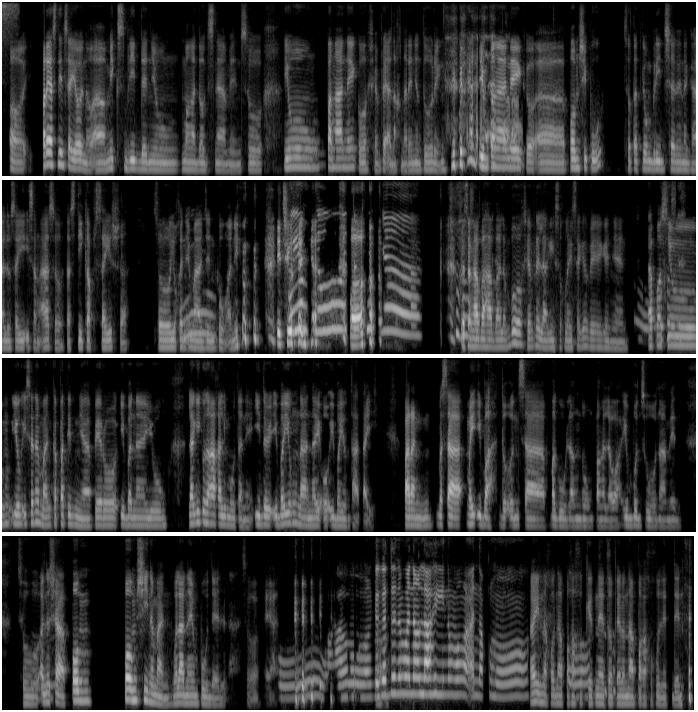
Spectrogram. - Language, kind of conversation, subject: Filipino, unstructured, Bakit mahalaga ang pagpapabakuna sa mga alagang hayop?
- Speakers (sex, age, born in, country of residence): female, 25-29, Philippines, Philippines; male, 30-34, Philippines, Philippines
- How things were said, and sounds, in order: chuckle; laugh; laughing while speaking: "ano yung itsura niya. Oo"; other background noise; chuckle; chuckle; chuckle; laugh; chuckle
